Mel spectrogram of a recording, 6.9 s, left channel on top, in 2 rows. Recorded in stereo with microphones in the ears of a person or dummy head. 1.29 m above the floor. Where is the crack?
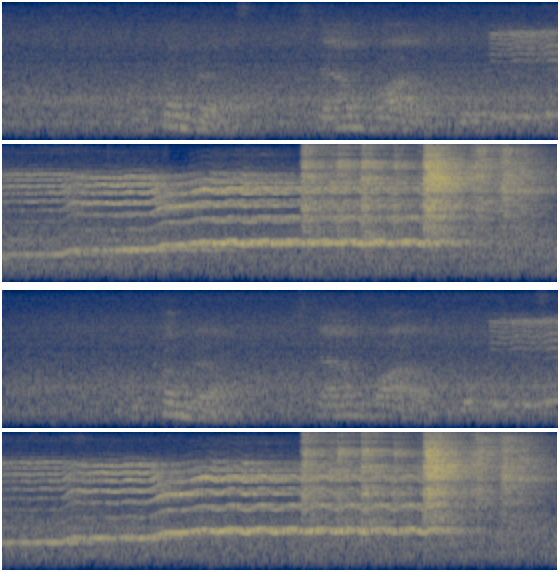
10° right (ahead or behind), 3.5 m.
